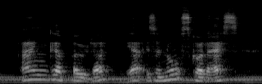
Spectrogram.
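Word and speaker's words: Angrboda: How do you pronounce her name? Angraoda. So let me read what it says about her. I'll show you a picture of it. Angraoda. So, let's see what it says. Angaboda.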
